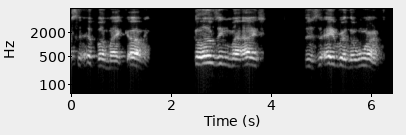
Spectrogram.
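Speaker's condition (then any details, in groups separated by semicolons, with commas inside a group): ALS; affects legs and lungs; burning in lungs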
